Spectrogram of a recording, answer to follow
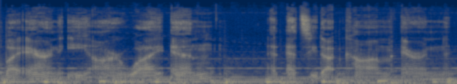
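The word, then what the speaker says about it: Eryn: Aaron is spelled E-R-Y-N. Feral by Aaron.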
